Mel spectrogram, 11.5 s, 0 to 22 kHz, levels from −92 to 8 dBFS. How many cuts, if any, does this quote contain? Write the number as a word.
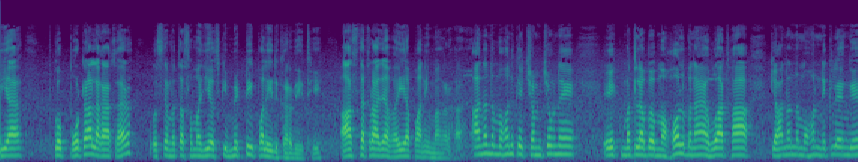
one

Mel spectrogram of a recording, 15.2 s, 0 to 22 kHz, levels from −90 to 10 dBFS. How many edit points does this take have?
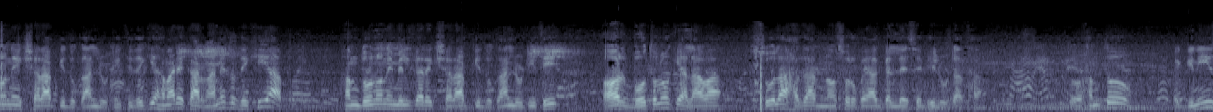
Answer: zero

